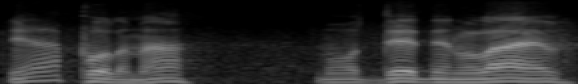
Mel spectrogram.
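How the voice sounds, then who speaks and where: An American actor playing a cocky, unrepentant outlaw with a western drawl in an old-time radio drama. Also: male voice, on the low side, fairly even intonation, normal speed, pushed and bright, clear, resonant tone, highs cut off. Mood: needling.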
